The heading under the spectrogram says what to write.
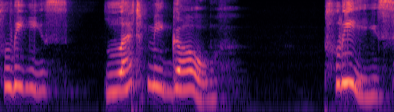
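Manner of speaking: begging, imploring. A woman held by her captor, pleading. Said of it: "she pleaded".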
